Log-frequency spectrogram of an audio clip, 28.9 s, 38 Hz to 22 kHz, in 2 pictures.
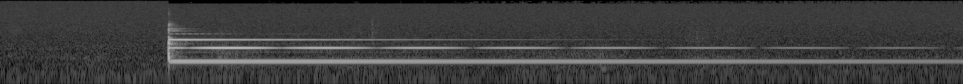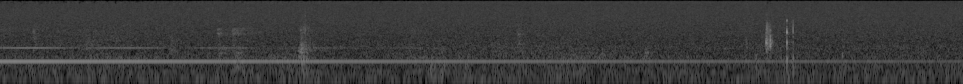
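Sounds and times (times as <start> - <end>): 
meditation bell struck and ringing: 2.5 - 20.6.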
